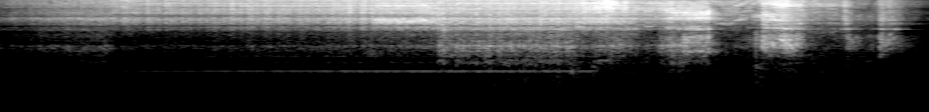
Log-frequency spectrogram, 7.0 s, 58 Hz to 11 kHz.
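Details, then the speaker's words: Immediate dental implant placement with bone grafting at tooth #25 in a 64-year-old mildly diabetic man on oral medication: a 2.2 twist drill cuts bone under irrigation with a rising high whine, hiss and watery spray. "2.2 Twisted drill is going to be used for drilling sinus floor is going to be slightly penetrated"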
